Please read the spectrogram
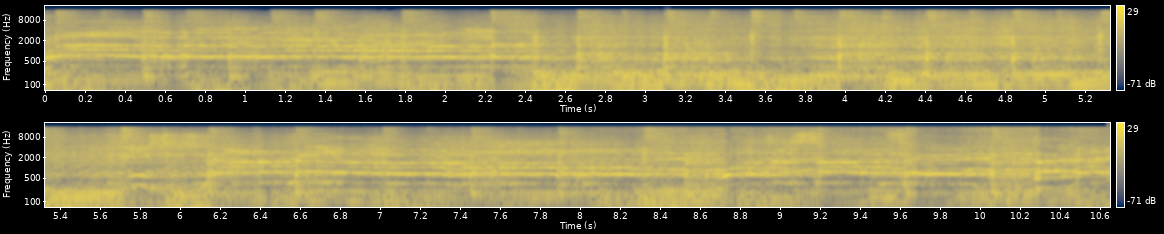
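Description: A live post-punk rock band playing: a male singer holds long, wavering sung notes over steady drums and bass, with a break in the singing midway before the voice comes back in.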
